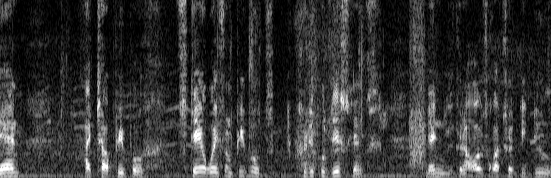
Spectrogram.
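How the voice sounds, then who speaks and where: A man at a fairly quick pace, ordinary pitch variation, and noticeable background noise. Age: 60s. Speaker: martial arts grandmaster. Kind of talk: casual interview talk. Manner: halting, repetitive.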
